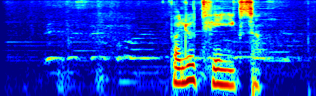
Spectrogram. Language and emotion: Russian, neutral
